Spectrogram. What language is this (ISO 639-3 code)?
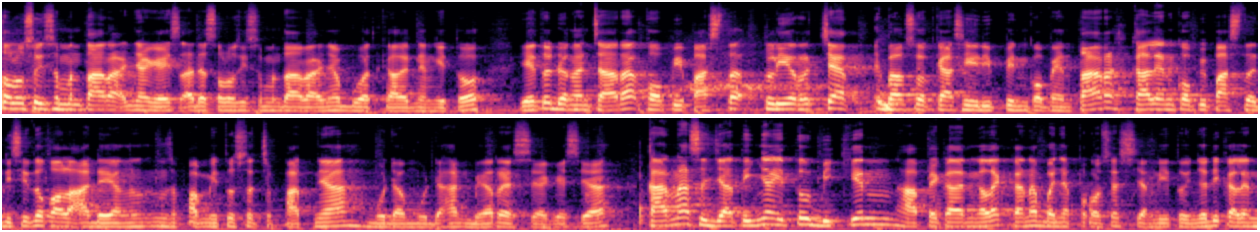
ind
